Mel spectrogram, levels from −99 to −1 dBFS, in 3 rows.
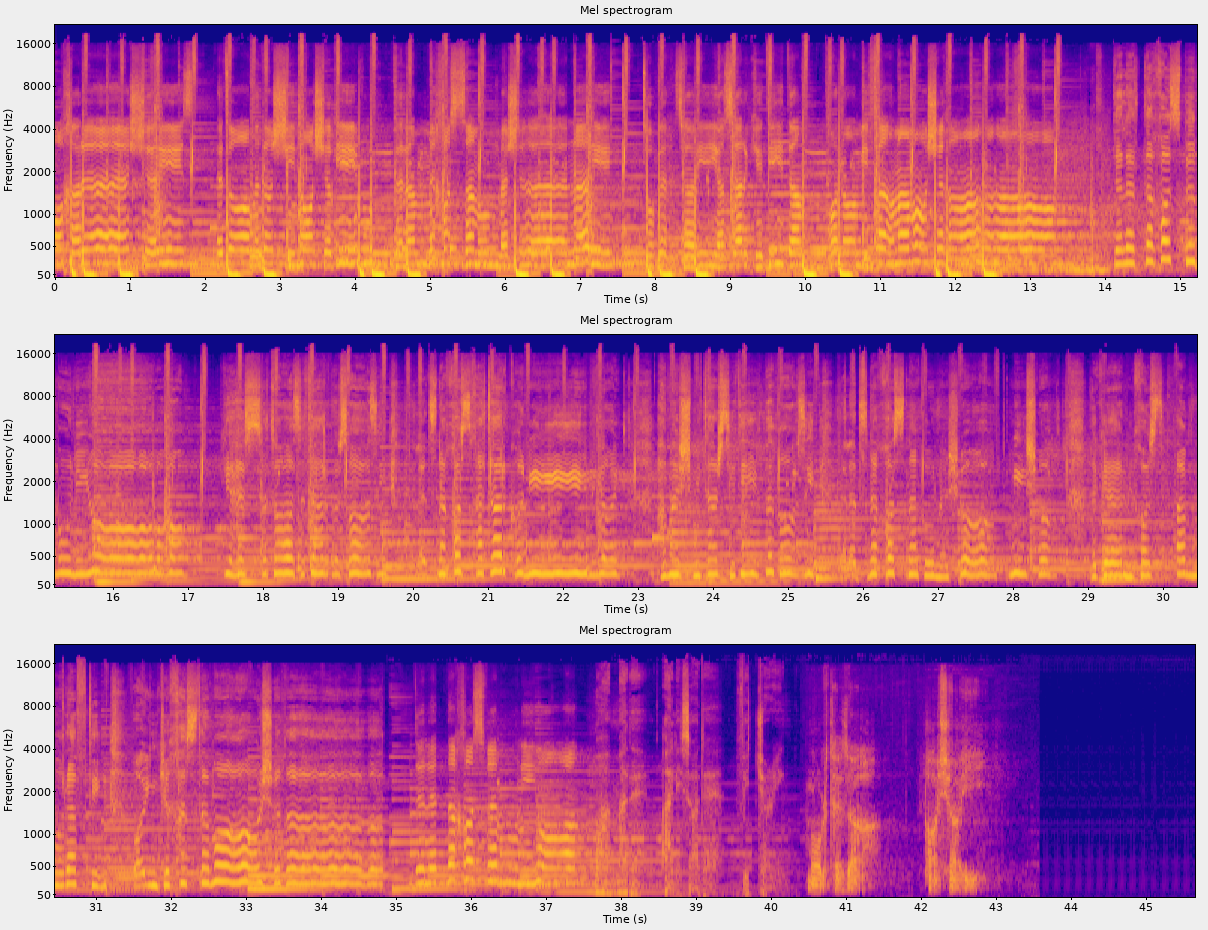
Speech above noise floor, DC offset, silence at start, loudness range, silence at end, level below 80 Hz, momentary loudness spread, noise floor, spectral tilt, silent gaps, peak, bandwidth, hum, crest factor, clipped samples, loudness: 59 dB; under 0.1%; 0 s; 11 LU; 2.85 s; -22 dBFS; 11 LU; -74 dBFS; -4.5 dB/octave; none; 0 dBFS; 19 kHz; none; 14 dB; under 0.1%; -15 LUFS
